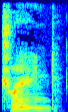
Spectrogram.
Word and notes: trained: American English

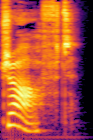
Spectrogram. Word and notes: draught: British English

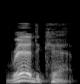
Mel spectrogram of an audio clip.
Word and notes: redcap: British English

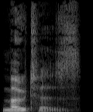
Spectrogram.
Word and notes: motors: British English

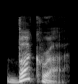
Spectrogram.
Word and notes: buckra: British English

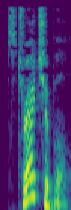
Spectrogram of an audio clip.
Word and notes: stretchable: British English

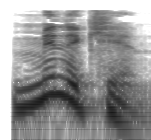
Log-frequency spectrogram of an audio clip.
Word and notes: minikin: British English

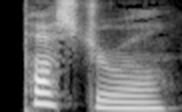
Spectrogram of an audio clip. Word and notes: postural: American English

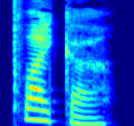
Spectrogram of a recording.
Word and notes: plica: American English

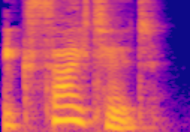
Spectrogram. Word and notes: excited: British English

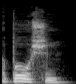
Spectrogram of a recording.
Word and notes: abortion: British English

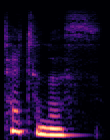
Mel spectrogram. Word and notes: tetanus: British English

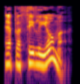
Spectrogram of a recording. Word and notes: epithelioma: British English

